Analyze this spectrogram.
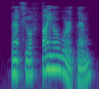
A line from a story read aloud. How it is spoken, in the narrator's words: Tinian asked in a regretful tone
